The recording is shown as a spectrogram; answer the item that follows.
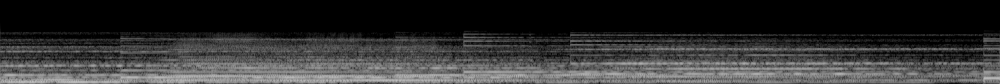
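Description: Ambient instrumental music of long, sustained chords that change a few times, fading slightly near the end before a new chord comes in.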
